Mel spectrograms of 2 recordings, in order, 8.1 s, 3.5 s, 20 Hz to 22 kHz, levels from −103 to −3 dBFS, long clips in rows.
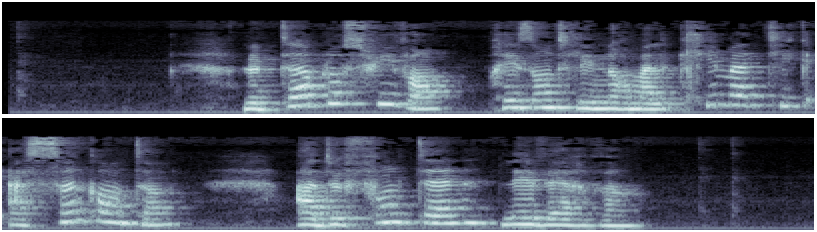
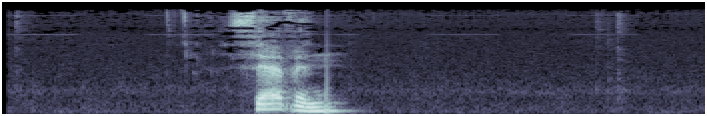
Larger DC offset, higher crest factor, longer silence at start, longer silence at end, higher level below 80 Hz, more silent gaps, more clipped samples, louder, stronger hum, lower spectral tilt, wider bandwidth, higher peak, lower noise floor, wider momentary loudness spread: neither; about the same, 18 dB vs 22 dB; about the same, 0.95 s vs 0.9 s; second, 0.85 s vs 1.8 s; first, -54 dBFS vs -60 dBFS; neither; neither; about the same, -18 LUFS vs -17 LUFS; neither; first, -5.5 dB/octave vs -4 dB/octave; second, 11.5 kHz vs 17 kHz; about the same, -2 dBFS vs -2 dBFS; about the same, -56 dBFS vs -58 dBFS; second, 11 LU vs 25 LU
